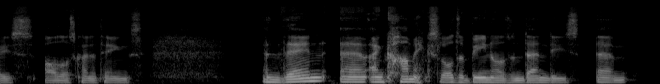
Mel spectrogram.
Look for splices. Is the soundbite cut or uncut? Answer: uncut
